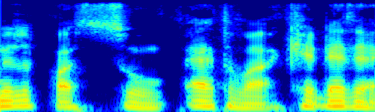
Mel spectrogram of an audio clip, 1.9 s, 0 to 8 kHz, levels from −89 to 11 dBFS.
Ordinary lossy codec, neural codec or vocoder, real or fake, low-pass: none; codec, 24 kHz, 0.9 kbps, WavTokenizer, small release; fake; 7.2 kHz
